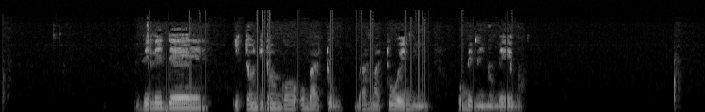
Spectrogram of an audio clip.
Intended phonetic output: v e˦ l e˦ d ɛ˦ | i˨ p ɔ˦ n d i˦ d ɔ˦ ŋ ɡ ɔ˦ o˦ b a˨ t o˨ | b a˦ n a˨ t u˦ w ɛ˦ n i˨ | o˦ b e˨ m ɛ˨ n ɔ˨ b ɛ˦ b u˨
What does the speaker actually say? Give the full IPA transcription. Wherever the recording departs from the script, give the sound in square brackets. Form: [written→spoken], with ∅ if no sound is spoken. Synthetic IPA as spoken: v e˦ l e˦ d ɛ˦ | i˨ [p→t] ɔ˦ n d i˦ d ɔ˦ ŋ ɡ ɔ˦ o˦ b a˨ t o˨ | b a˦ [n→m] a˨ t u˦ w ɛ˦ n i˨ | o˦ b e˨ m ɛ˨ n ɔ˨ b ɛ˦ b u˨

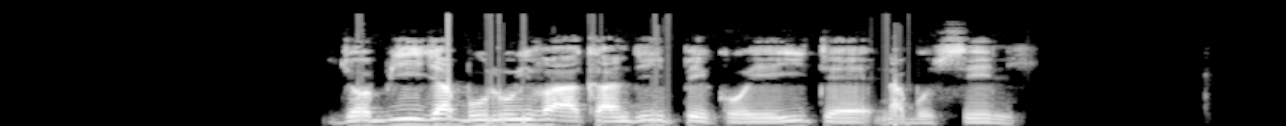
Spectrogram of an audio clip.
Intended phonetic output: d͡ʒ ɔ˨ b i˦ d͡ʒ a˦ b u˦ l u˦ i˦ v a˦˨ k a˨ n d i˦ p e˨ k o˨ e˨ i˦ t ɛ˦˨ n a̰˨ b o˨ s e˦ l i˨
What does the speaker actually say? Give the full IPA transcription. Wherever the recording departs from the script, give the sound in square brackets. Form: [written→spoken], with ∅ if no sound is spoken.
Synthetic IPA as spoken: d͡ʒ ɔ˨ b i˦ d͡ʒ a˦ b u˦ l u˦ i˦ v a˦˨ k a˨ n d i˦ p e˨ k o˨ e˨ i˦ t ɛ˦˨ n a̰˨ b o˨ s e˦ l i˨

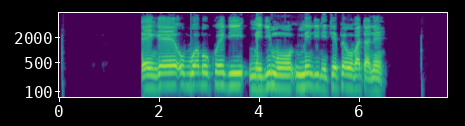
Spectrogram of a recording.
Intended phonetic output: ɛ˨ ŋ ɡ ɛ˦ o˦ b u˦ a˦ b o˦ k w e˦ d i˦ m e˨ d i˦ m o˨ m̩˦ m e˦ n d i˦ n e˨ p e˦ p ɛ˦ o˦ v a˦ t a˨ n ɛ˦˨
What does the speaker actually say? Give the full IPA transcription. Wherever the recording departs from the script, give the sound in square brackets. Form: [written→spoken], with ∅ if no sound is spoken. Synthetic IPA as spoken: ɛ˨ ŋ ɡ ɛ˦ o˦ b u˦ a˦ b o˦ k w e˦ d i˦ m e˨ d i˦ m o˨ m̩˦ m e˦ n d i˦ n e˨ [p→t] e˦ p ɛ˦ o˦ v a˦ t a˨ n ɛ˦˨

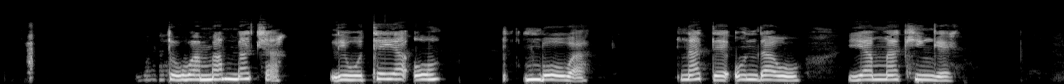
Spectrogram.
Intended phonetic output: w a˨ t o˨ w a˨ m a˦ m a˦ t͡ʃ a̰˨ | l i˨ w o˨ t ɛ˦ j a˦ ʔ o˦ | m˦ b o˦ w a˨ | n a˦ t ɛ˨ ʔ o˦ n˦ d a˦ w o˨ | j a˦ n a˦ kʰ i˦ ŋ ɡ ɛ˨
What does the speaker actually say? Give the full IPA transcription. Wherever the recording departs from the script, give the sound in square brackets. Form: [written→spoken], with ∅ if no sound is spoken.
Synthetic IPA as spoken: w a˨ t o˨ w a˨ m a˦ m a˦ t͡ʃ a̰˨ | l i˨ w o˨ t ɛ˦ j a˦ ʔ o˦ | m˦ b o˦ w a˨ | n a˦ t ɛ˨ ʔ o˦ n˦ d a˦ w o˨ | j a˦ [n→m] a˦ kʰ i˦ ŋ ɡ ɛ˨

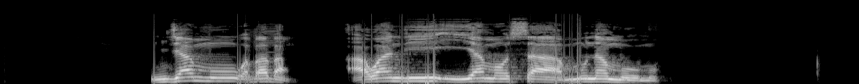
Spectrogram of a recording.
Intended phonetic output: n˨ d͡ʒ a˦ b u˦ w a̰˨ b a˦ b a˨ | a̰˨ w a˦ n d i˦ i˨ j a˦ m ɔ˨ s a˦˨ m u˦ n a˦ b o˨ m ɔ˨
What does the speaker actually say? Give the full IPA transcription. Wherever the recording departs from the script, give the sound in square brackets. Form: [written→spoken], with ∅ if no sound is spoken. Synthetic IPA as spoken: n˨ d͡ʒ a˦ [b→m] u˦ w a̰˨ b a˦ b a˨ | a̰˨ w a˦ n d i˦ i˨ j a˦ m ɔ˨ s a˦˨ m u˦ n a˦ [b→m] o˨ m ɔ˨

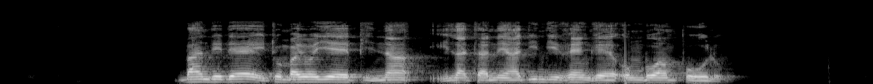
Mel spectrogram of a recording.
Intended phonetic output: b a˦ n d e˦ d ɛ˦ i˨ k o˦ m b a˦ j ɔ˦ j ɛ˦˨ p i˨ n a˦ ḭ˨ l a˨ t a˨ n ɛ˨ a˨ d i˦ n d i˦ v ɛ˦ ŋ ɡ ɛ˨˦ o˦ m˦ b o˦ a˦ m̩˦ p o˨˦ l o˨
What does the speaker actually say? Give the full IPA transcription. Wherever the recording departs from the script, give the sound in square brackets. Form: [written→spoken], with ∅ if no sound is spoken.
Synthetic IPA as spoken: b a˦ n d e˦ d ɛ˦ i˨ [k→t] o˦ m b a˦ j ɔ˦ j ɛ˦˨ p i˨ n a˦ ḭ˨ l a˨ t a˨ n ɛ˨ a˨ d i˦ n d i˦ v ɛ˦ ŋ ɡ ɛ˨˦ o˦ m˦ b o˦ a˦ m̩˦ p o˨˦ l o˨

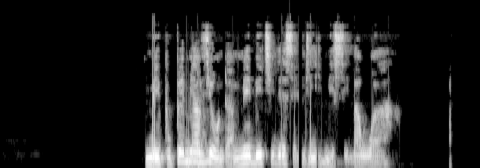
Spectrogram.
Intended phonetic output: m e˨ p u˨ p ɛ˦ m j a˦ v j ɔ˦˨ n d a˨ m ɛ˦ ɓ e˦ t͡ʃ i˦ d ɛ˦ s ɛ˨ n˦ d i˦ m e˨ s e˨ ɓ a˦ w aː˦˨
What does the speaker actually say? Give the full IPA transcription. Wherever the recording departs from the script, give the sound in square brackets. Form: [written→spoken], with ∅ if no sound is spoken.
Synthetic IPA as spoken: m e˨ p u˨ p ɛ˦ m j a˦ v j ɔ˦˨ n d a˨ m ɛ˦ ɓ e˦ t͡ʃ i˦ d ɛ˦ s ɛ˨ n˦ d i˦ m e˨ s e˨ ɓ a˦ w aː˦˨

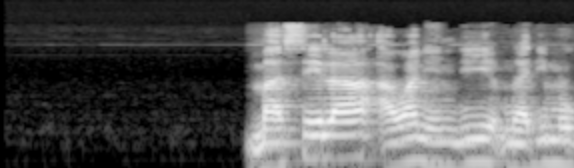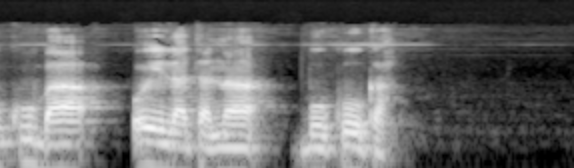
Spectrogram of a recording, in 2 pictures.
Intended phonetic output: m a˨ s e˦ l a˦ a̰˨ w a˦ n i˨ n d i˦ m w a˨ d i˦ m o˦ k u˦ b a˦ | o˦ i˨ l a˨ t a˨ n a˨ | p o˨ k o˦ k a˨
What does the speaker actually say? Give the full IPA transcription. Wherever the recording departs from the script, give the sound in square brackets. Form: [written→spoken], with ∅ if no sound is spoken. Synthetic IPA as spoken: m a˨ s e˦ l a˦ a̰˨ w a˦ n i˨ n d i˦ m w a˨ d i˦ m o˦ k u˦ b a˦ | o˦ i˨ l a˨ t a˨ n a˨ | [p→b] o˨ k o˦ k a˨

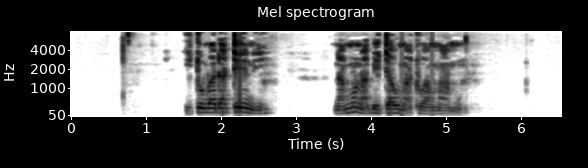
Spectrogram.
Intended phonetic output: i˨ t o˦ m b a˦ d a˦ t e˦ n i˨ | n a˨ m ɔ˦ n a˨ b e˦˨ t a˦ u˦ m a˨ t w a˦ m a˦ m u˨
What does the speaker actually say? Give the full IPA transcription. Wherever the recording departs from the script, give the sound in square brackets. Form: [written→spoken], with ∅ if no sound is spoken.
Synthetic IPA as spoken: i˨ t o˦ m b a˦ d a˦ t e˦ n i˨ | n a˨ m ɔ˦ n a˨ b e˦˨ t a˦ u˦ m a˨ t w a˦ m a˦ m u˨

